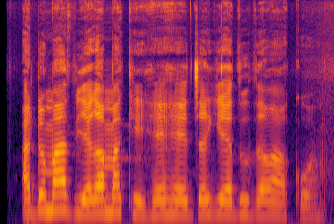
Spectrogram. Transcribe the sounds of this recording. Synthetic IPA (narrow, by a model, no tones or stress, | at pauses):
adomaðiaɣamakeɦɛɦɛd͡ʑaɣeaðuðawakwa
